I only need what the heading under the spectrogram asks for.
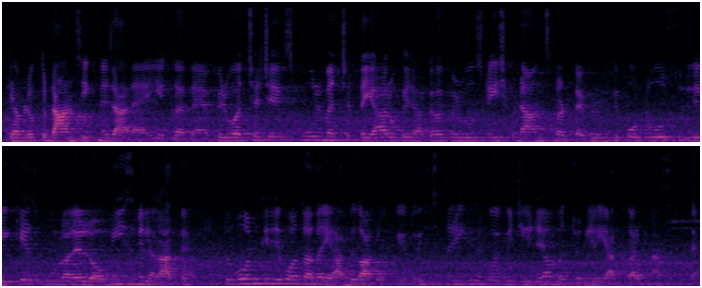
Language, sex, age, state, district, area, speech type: Hindi, female, 18-30, Rajasthan, Jodhpur, urban, spontaneous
